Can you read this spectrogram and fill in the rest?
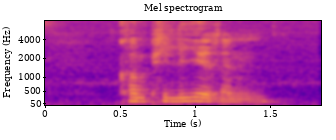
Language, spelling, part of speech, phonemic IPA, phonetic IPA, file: German, kompilieren, verb, /kɔmpiˈliːʁən/, [kɔmpiˈliːɐ̯n], De-kompilieren.ogg
- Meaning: 1. to compile or assemble information (without e.g. performing original research) 2. to compile; to produce assembly or binary code from a program written in a higher-level language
